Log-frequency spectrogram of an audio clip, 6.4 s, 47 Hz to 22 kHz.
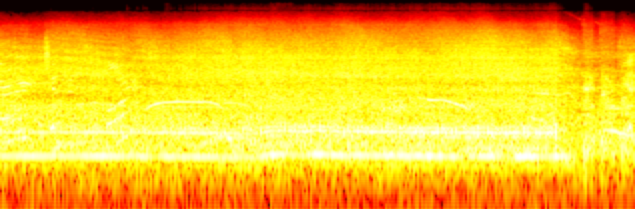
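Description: A 6.4 liter diesel pulling truck winds up at a county fair truck and tractor pull, its engine a sustained steady drone held for several seconds, with an announcer talking over it.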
